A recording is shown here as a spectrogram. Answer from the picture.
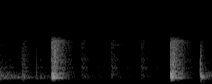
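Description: Drum-kit hits from a music track, a short irregular run of snare and bass drum strokes with two stronger hits, leading into background music.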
